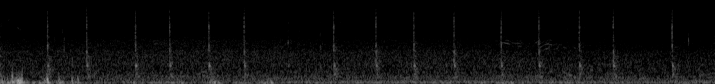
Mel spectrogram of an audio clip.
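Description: Regular sharp ticking, about two and a half ticks a second, over a faint low rumble.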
